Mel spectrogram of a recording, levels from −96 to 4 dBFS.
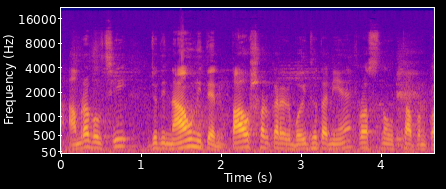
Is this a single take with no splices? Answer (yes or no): no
